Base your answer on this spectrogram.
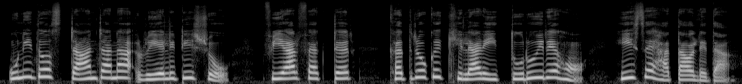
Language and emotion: Santali, neutral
